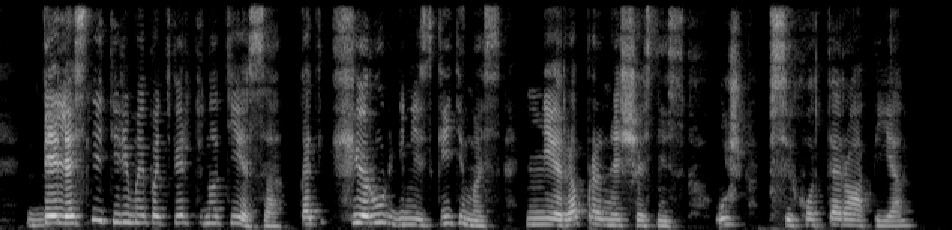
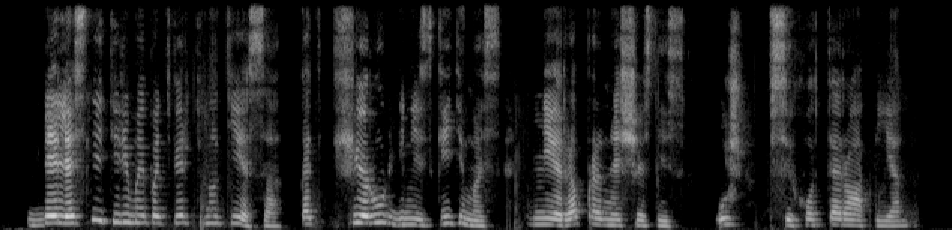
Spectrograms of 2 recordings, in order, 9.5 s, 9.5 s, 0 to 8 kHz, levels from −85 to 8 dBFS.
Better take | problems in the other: first | noise reduction (neural mask model DeepFilterNet 3)

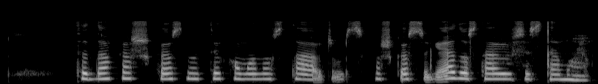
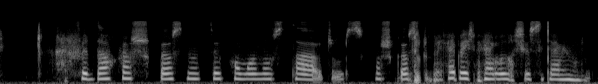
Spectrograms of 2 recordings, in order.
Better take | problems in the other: first | noise reduction (neural diffusion model UNIVERSE++)

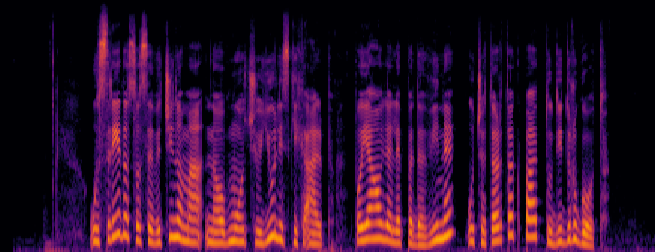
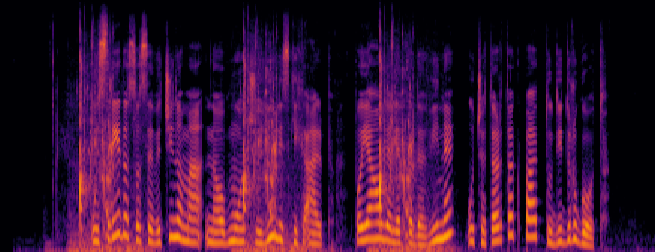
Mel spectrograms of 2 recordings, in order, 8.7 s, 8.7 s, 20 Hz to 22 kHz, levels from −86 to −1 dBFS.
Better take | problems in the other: first | background sound (Water / Splash, splatter); 5 dB below the speech

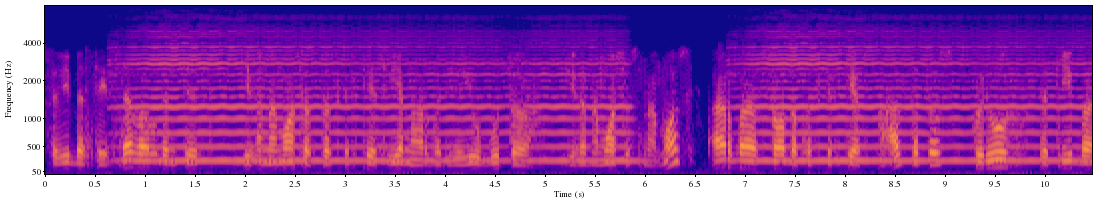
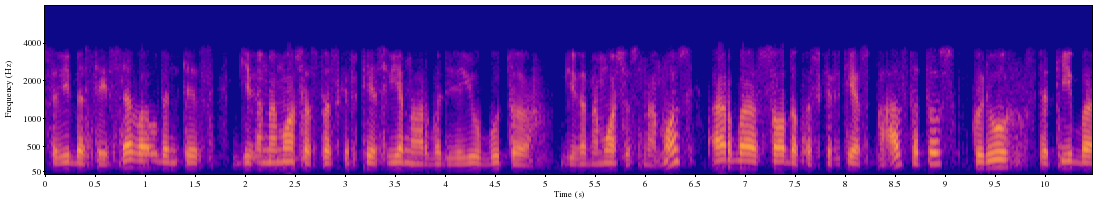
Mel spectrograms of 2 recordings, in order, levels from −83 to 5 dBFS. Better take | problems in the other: second | background sound (Bowed string instrument); 5 dB below the speech

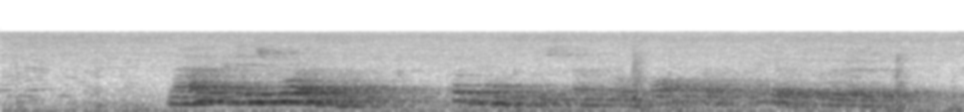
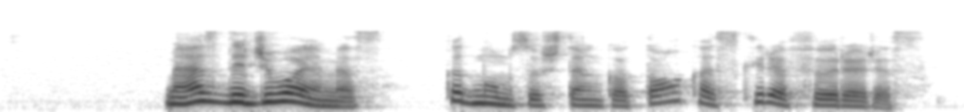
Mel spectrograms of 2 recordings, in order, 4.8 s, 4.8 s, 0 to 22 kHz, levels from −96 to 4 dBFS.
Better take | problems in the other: second | background sound (Subway, metro, underground); 14 dB below the speech // room echo; dies away in 1.2 s

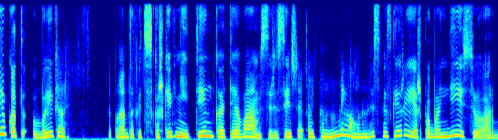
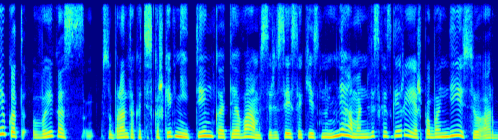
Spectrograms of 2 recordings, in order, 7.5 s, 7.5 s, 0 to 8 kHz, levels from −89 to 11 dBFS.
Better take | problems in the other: second | noise reduction (neural diffusion model UNIVERSE++)

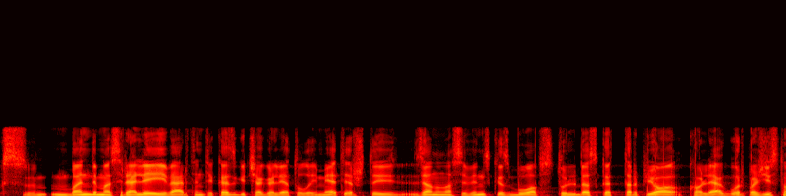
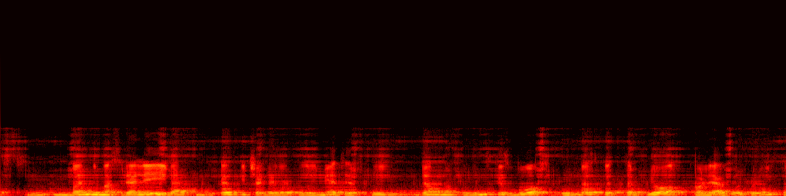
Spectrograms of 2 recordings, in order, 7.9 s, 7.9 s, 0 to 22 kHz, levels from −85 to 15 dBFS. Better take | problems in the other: first | noise reduction (neural separator model SepFormer DNS4)

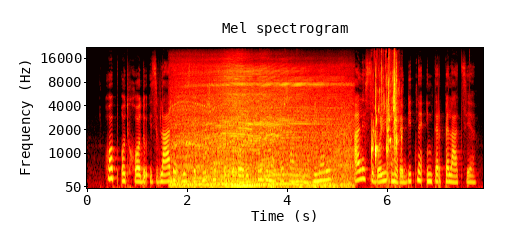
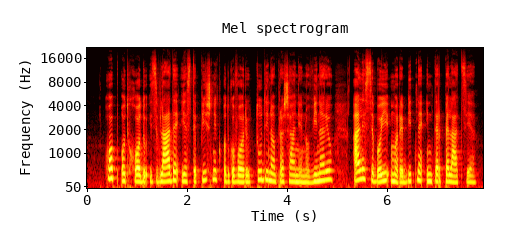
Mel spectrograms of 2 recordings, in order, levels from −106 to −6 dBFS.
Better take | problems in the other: second | background sound (Motorcycle / Accelerating, revving, vroom + Splash, splatter); 3 dB above the speech

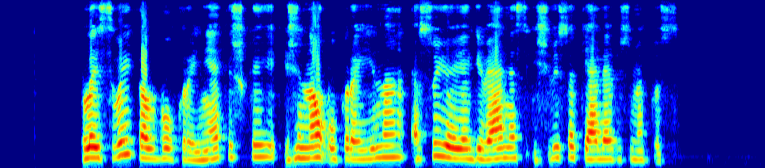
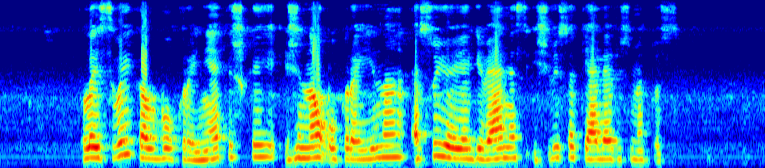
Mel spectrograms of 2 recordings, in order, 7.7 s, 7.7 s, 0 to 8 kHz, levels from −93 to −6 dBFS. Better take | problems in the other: second | noise reduction (neural mask model DeepFilterNet 3)

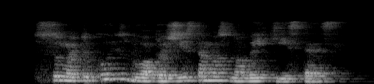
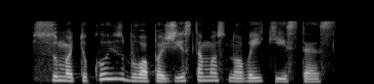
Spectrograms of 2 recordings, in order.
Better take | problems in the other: second | room echo; dies away in 0.6 s

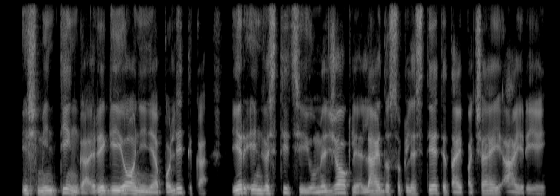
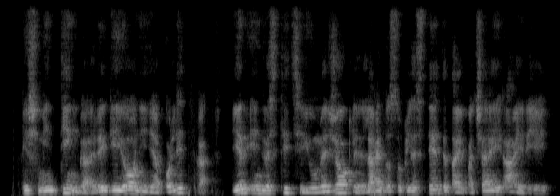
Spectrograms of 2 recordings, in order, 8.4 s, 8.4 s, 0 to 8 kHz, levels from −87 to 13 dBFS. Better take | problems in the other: first | noise reduction (neural mask model DeepFilterNet 3)

